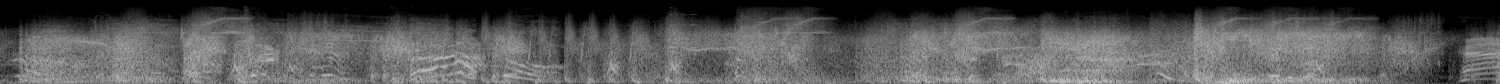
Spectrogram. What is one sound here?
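Energy blasts roar and crackle in loud bursts.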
